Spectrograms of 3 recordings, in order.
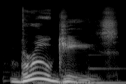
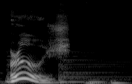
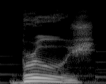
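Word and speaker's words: Bruges: An American man was trying to buy a ticket to Brues, except he kept pronouncing it. Brewies.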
